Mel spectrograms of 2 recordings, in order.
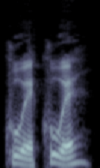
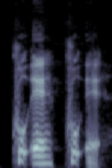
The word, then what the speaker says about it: kuʻekuʻe: So it's going to make those sharp breaking sounds in the middle of our word. It's not kuʻekuʻe. Yeah, not kuʻekuʻe. But we need to make sure that the okina is there in our pronunciation the same way it's there in our spelling.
